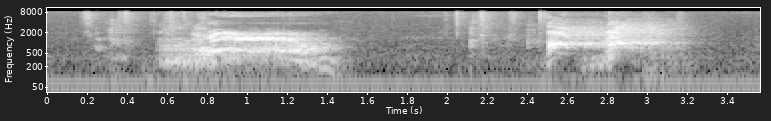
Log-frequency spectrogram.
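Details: Scottish Terrier puppy indoors giving two short, harmonic yelping barks, the first longer and drawn out, the second sharper about a second and a half later, against quiet room background.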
